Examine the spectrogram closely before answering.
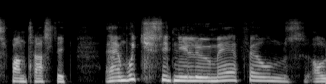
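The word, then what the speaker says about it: Lumet: And which Sydney Lumere films or Lummet I don't know how you pronounce it properly. Um, Sydney Lamett.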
